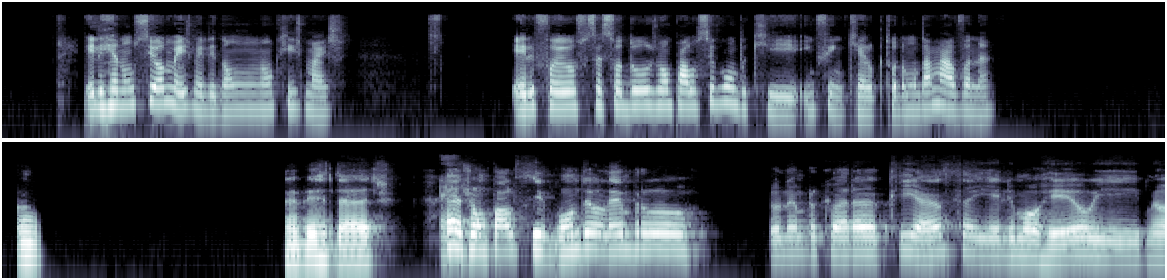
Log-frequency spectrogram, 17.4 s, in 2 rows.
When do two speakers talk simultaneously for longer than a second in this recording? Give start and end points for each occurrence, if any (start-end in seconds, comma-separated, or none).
none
